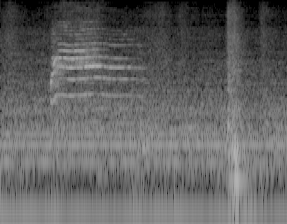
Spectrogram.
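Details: A lynx point Siamese cat gives one loud, rising meow, followed later by a brief rustle.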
